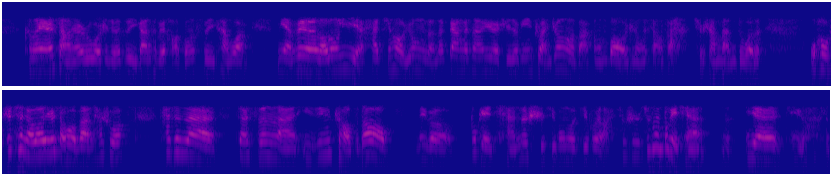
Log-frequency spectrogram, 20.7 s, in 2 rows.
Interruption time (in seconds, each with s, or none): none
